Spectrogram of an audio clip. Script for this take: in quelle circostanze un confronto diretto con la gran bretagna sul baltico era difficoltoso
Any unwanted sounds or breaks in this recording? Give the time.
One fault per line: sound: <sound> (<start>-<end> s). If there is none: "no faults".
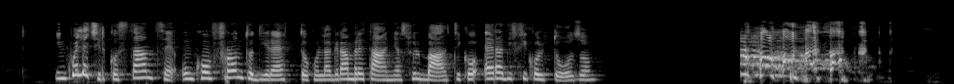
sound: laugh (7.4-8.9 s)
